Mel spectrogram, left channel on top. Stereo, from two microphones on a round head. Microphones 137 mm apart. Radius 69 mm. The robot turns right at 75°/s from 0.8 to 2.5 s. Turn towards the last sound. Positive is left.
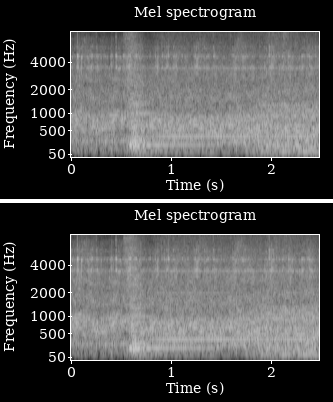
turn(degrees=90)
